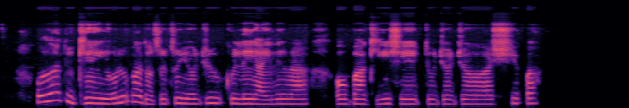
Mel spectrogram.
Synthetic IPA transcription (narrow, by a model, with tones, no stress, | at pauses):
o˧ɾa˦du˦˨kʰẽ˧ĩ˨o˧lu˦ba˦˨dɔ˨tũ˨˦tũ˦jɔ˧d͡ʒu˦ku˧le˧a˨i˨le˨˦ɾa˧ɔ˧ba˧kʰi˨˦ʃe˧to˧d͡ʒɔ˧d͡ʒɔ˧a˧ʃi˦k͡pa˦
